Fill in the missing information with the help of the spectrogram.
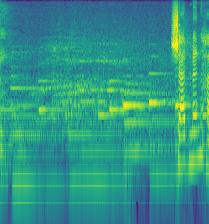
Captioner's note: audience cheers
